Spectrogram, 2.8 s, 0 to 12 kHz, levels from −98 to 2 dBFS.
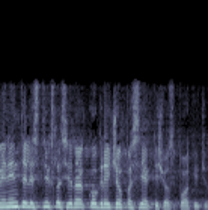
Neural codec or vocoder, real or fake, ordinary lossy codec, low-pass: none; real; MP3, 48 kbps; 7.2 kHz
